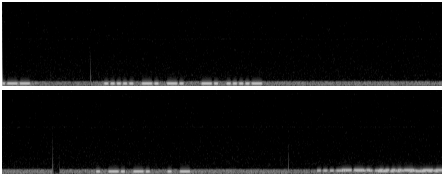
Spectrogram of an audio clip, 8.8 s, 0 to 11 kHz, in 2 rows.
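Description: Morse code (CW) from a contest logger's simulator: quick keyed tones at about 38 words per minute, in short groups with gaps between, over a steady low hiss of simulated receiver noise. Near the end several callers' signals overlap at slightly different pitches.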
